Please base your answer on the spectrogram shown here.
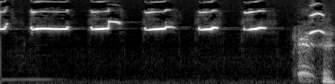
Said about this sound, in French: mais les bébés hérissons, ils perdent toute leur épine et après, ils en ont des nouvelles pour devenir adultes. Comme les dents, comme ouais, nous avec nos ça. Dents. Et ben quand le hérisson perd son épine, ça fait ça.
